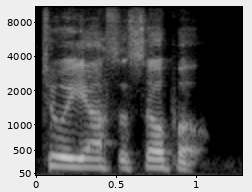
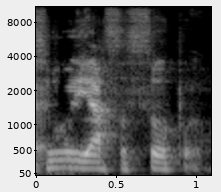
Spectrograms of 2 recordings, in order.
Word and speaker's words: Tuiasosopo: Marcus Tuiasosopo, quarterback. – Tuiasosopo, yes.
